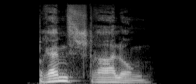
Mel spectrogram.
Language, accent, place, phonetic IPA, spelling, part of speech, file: German, Germany, Berlin, [ˈbʁɛmsˌʃtʁaːlʊŋ], Bremsstrahlung, noun, De-Bremsstrahlung.ogg
- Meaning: bremsstrahlung (the electromagnetic radiation produced by the deceleration of a charged particle, such as an electron, when it is deflected by another charged particle, such as an atomic nucleus)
